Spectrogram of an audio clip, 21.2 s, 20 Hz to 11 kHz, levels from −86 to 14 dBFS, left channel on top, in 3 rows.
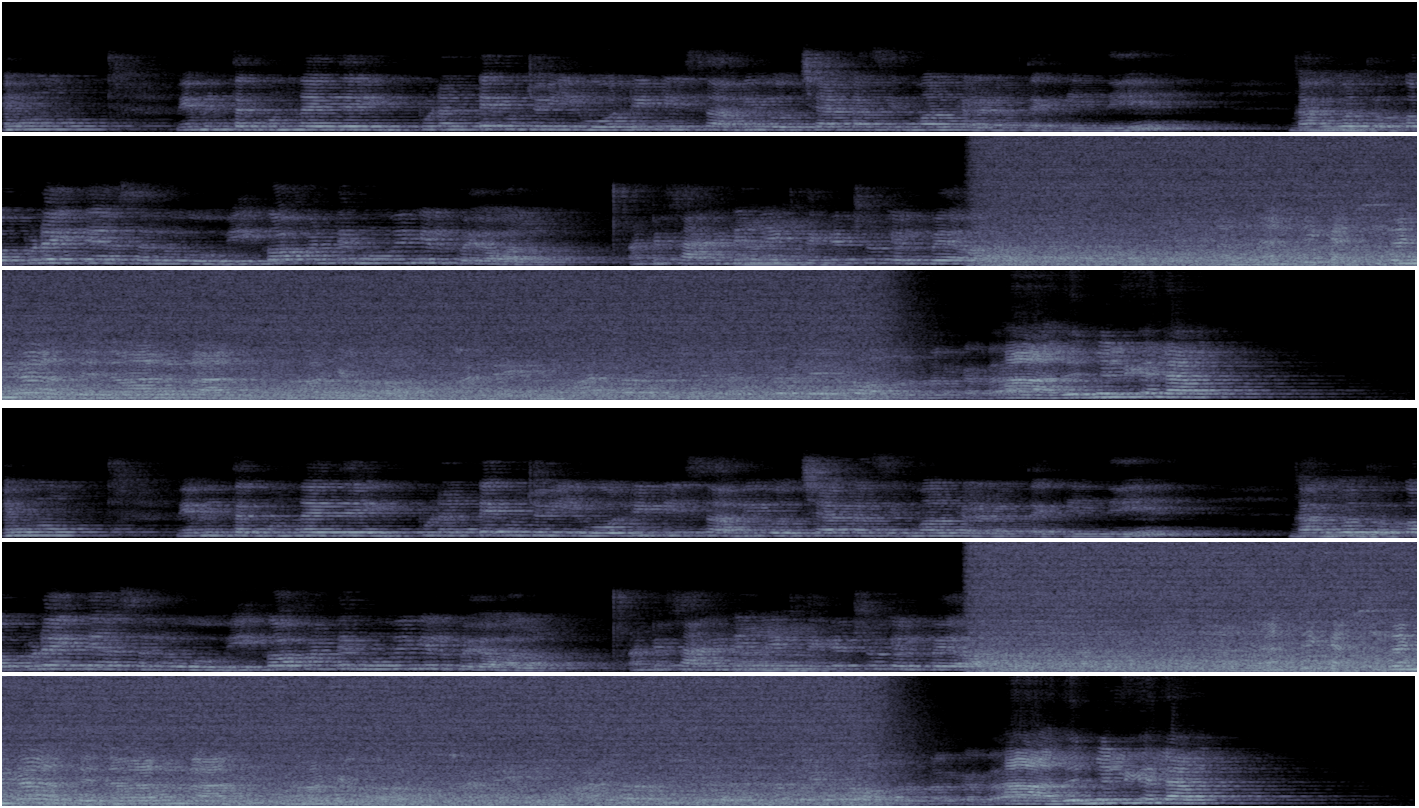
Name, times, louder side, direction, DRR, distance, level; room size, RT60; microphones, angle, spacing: voice 1, 0.0-5.8 6.5-9.9 10.2-12.6 15.6-19.3, equal, 10° left, -5 dB, 2.6 m, -34 dB
voice 2, 6.4-6.9 10.7-11.2 13.1-16.3 19.1-20.2, right 1 dB, 15° right, 0 dB, 1.8 m, -29 dB
sound 1, 11.9-18.6, right 1 dB, 90° right, 3.1 m, -30 dB
9.3 x 7.6 x 5.7 m, 1.2 s
head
